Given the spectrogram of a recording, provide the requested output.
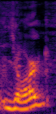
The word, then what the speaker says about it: Jorg: Yorg? – That's not... – Can you spell that for me? – J-O-R-G? – Yeah, it's how it sounds.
